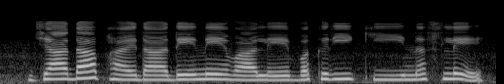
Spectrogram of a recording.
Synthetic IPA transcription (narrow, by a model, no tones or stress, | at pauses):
zjaːd̪apʰaːjd̪ad̪eːneʋaːlebɐkɾikinɐsleː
